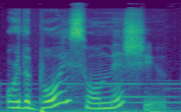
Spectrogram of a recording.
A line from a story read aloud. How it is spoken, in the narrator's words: said kindly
